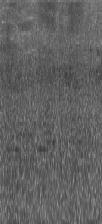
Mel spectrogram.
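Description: Steady outdoor background noise: a low, uneven rumble under an even hiss, with no single clear source standing out.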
